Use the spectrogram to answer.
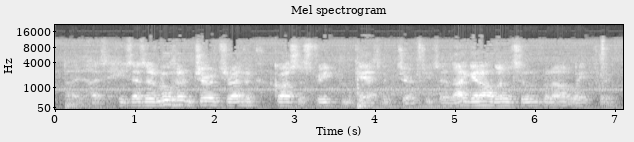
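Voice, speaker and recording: Talk at an average speed over clearly audible background noise. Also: man. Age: 80s+. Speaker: retired barber. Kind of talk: life story told to family. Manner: rambling, halting.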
